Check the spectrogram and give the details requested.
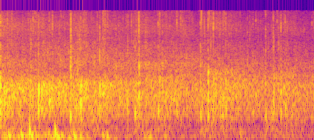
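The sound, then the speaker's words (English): A church audience claps together on cue during a sermon on prayer, in a dense, steady wash of applause that holds evenly throughout, with no distinct voices rising above it. “Clap it in.”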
